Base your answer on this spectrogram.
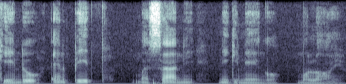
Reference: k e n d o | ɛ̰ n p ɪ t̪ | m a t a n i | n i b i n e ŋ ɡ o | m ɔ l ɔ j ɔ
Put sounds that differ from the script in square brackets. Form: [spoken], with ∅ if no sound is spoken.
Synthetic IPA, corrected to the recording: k e n d o | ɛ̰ n p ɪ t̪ | m a [s] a n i | n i [ɡ] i n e ŋ ɡ o | m ɔ l ɔ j ɔ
